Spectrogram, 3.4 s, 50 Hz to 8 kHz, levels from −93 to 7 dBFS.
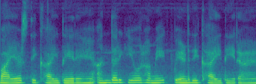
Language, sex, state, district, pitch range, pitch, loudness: Hindi, female, Chhattisgarh, Balrampur, 195-215 Hz, 200 Hz, -17 LUFS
